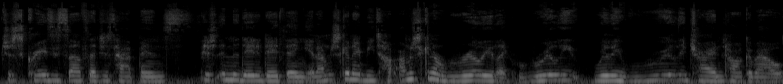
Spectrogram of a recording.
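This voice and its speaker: A woman's somewhat breathy, dark, mellow voice at medium pitch. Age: young. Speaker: vlogger. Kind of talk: casual vlog monologue. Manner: fast; halting, many fillers.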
